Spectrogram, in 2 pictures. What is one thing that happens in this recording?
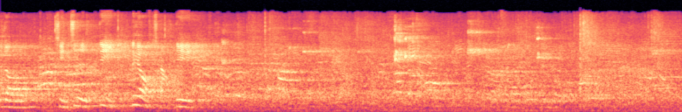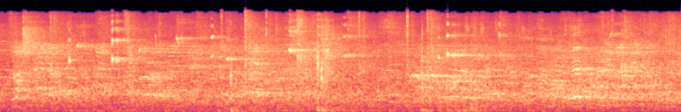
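A crowd chatters and shouts across a large echoing hall.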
